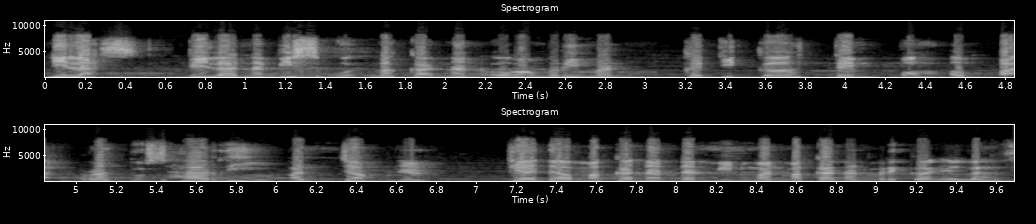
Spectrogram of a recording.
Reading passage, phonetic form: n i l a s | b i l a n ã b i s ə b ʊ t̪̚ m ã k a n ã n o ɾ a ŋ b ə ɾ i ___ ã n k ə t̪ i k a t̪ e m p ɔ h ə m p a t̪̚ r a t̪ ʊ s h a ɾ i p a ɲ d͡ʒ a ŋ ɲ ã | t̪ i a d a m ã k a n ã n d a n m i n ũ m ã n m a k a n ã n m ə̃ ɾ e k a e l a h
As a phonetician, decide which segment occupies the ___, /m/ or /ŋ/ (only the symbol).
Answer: m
